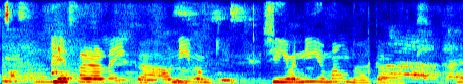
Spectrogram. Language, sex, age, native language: Icelandic, female, 18-19, Icelandic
